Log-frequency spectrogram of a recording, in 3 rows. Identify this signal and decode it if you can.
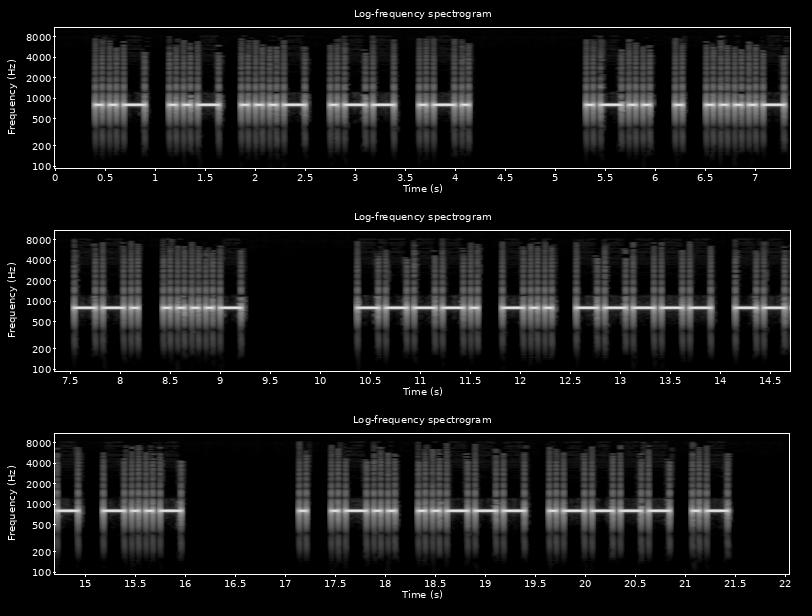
Morse code, heard as a keyed tone, about 17 wpm, 800 Hz. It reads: UUVWR LE4G4 9D0OX EL21A
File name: CW / DET / 1 9 1500C S B 16wpm 2856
